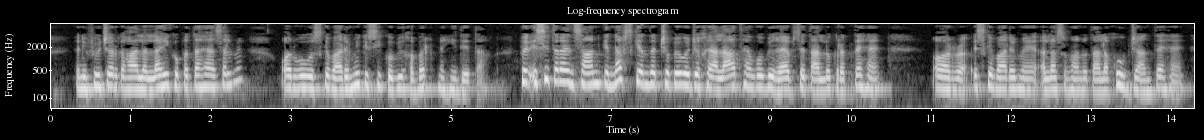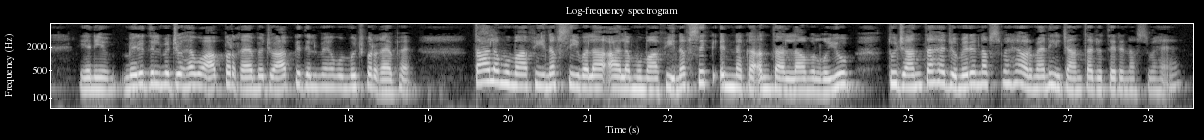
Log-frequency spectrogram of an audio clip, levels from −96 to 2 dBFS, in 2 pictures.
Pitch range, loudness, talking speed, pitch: 170-205 Hz, -17 LUFS, 220 wpm, 180 Hz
